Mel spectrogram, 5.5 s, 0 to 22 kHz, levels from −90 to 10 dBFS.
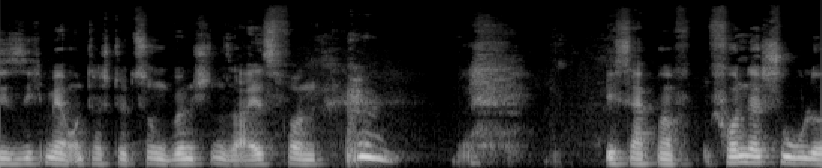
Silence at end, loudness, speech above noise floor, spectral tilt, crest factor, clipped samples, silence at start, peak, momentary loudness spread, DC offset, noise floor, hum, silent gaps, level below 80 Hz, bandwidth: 0 s; -23 LUFS; 37 dB; -6 dB/octave; 16 dB; under 0.1%; 0 s; -6 dBFS; 16 LU; under 0.1%; -59 dBFS; none; none; -72 dBFS; 13.5 kHz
